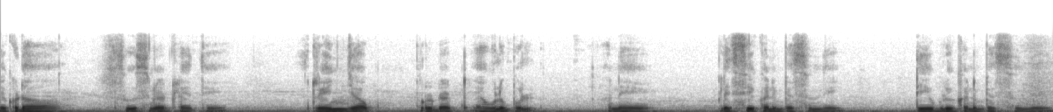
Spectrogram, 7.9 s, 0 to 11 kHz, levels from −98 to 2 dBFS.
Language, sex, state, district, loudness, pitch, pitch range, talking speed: Telugu, male, Andhra Pradesh, Srikakulam, -19 LUFS, 110 Hz, 100-120 Hz, 85 wpm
